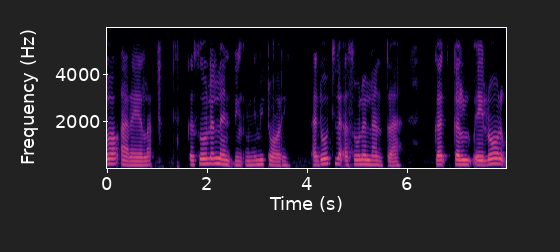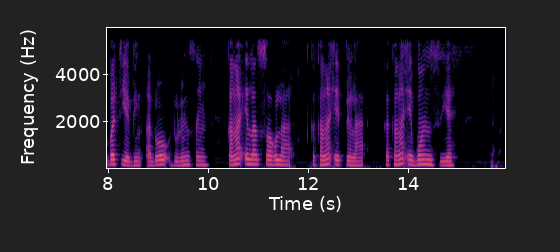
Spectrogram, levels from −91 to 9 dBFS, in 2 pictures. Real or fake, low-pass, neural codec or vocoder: fake; 5.4 kHz; codec, 16 kHz, 4 kbps, X-Codec, WavLM features, trained on Multilingual LibriSpeech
